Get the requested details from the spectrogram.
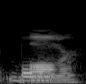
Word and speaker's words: Baltimore: How do you say Baltimore in the Baltimore accent? – Balmer.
